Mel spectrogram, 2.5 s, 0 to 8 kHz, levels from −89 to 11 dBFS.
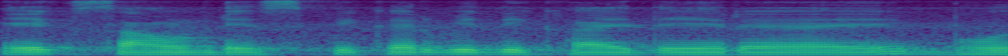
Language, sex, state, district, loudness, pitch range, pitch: Hindi, male, Bihar, Kishanganj, -24 LUFS, 105-110 Hz, 110 Hz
